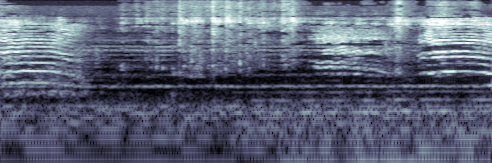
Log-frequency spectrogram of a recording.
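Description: A goat with something wrapped around its body bleats in wavering, harmonic cries at the start and again near the end, with a steady low background hum throughout, slightly muffled as if played from a device.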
